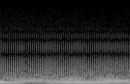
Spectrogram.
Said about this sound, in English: What you're hearing now is Marshall's recreation of that sound. Ben combined the buzz with the projector hum to create the foundation of the lightsaber.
